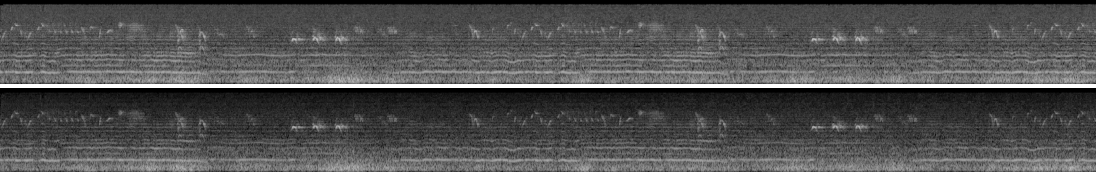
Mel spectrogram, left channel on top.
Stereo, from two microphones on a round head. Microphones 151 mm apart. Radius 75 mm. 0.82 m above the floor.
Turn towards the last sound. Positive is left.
turn(degrees=55)  # may be behind; listen again after turning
